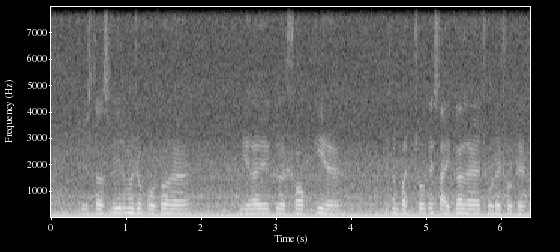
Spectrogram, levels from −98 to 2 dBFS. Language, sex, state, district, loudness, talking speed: Hindi, male, Chhattisgarh, Raipur, -15 LUFS, 170 wpm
